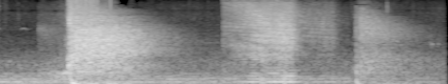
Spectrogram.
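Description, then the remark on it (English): Three loud whip cracks, each a sharp snap trailing into a brief swishing decay, spaced about a second apart, with no voices. “Guard, give her the whip!”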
